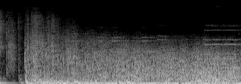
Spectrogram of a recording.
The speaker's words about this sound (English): Swings baseball bat at Bud Light and explodes it.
